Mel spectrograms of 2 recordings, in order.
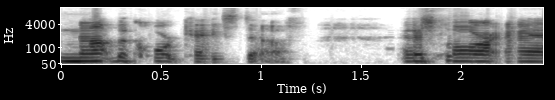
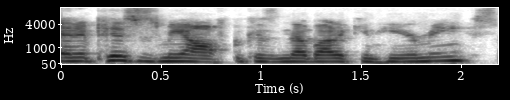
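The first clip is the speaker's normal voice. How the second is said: usual speaking voice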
